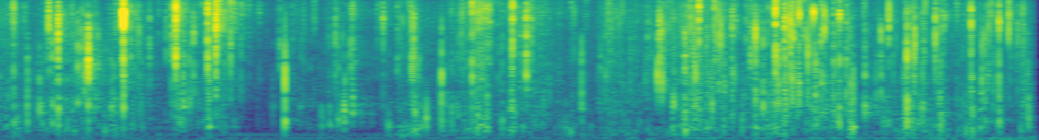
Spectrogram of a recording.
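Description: A clear plastic film bag full of biscuits is squeezed and turned sideways in the hands, giving dense, continuous crinkling with sharp crackles and crunchy rustles that span low to bright high tones. The sound stays close and busy throughout, with brief quieter dips between bursts of crinkling.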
